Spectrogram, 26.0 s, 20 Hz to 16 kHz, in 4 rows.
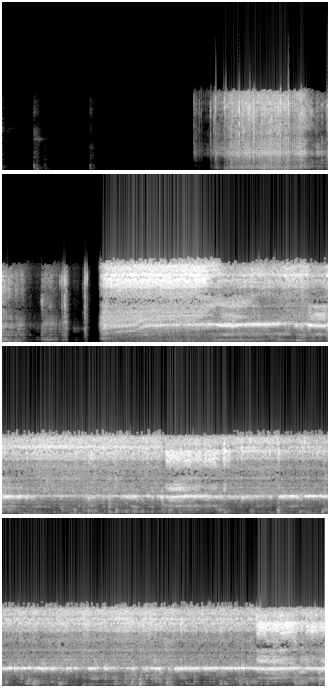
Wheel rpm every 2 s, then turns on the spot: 0, 0, 10, 20, 110, 220, 230, 230, 230, 230, 230, 230, 230.
4-8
